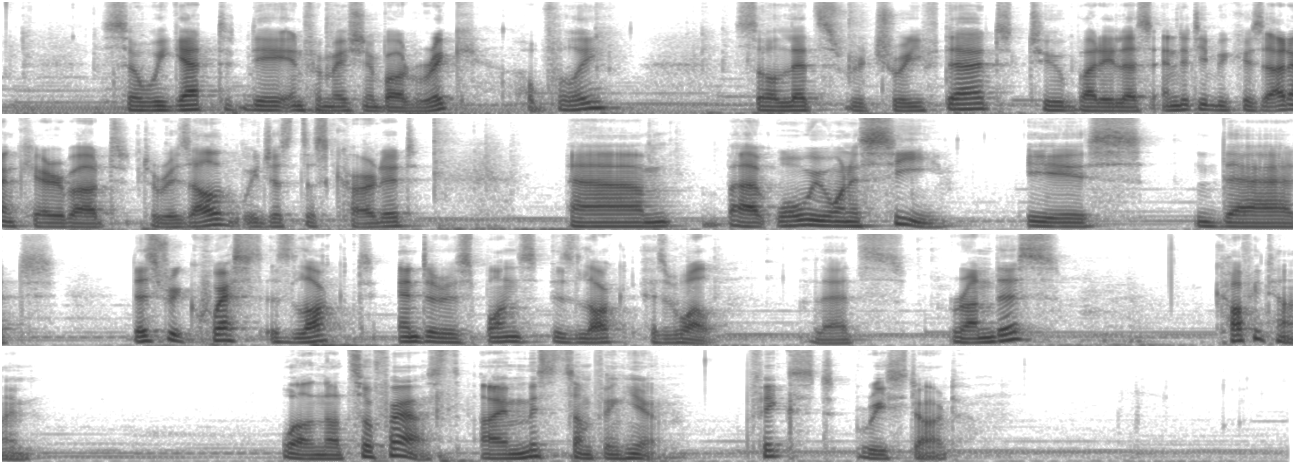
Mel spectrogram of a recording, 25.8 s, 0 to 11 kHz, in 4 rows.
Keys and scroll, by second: 0.6 super+Right, 1.7 Return, 4.3 Return, 5.9 Return, 7.2 super+Left, 7.6 alt+Right, 8.1 Right, 8.7 Return, 8.9 super+s, 16.4 super+s, 22.3 super+s.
